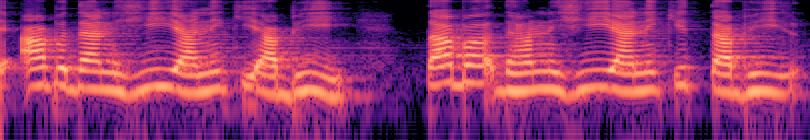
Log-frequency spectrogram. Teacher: अल्प प्राण के बाद हा आने पर दोनों मिलकर महाप्राण हो जाते हैं।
